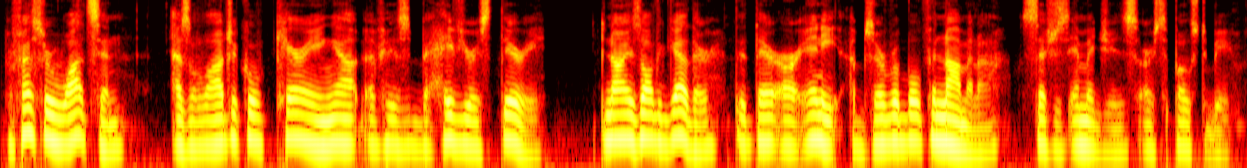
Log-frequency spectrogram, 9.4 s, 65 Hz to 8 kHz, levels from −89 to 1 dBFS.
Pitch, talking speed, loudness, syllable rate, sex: 130 Hz, 165 wpm, -17 LUFS, 6.6 syllables/s, male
